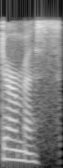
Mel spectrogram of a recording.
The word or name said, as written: dermis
